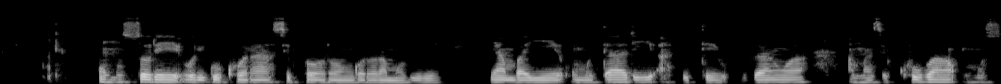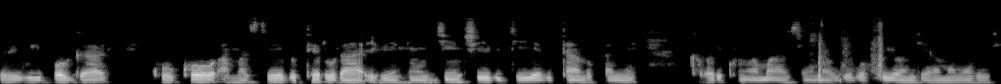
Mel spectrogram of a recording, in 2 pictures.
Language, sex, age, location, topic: Kinyarwanda, male, 18-24, Kigali, health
